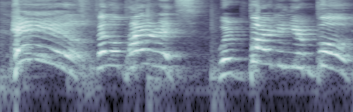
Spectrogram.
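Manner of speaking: high, slow hearty pirate hail. Pretend. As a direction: hail them like a swaggering pirate. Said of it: "put on your best pirate voice".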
